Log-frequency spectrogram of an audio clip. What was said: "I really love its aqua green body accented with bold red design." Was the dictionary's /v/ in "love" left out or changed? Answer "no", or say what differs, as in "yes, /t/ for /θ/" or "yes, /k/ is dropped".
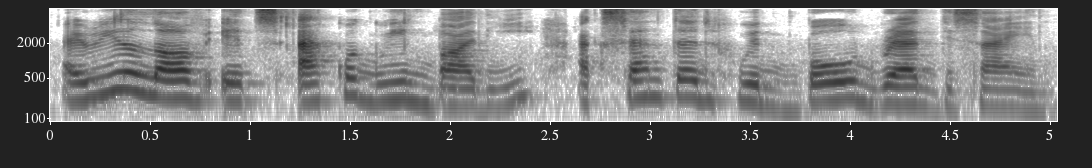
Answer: no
